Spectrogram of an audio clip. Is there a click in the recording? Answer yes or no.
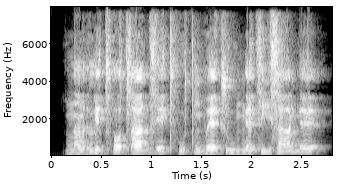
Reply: no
